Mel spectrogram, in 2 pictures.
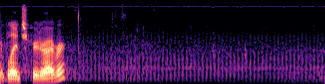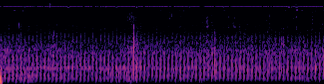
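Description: A small tool clicks and scrapes against hard plastic.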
